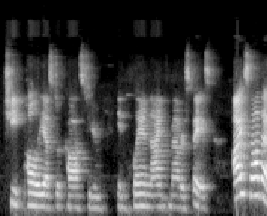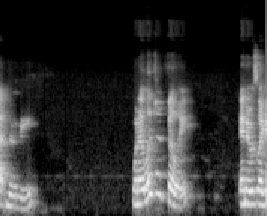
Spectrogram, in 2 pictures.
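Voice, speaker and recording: A woman's voice: medium pitch, fairly bright tone, low-quality recording. A young adult woman hosting a casual live stream from her apartment, chatting in a rambling way with many fillers and restarts. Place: warm apartment.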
